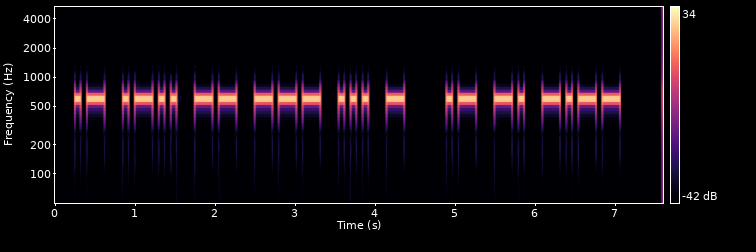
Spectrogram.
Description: Morse code, heard as a keyed tone, about 16 wpm, 600 Hz. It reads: ALMOST ANY
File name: CW / Practice / EnglishQuotations0216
